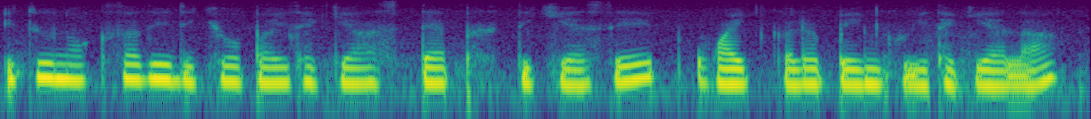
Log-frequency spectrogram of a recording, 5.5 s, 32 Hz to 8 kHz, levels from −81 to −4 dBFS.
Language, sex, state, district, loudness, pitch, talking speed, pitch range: Nagamese, female, Nagaland, Kohima, -16 LUFS, 175 Hz, 130 wpm, 165-195 Hz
